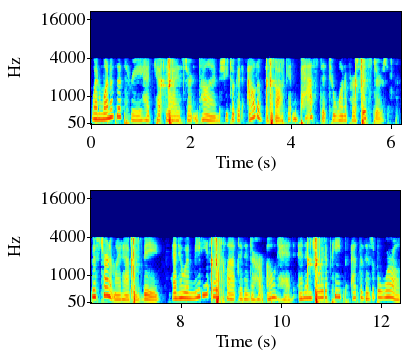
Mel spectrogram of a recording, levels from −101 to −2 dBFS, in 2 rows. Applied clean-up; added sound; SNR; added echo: classical method log-MMSE.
